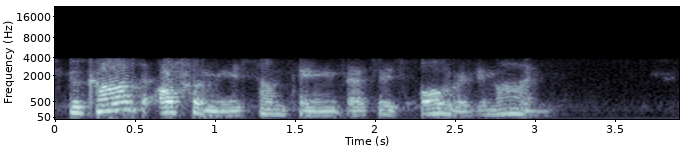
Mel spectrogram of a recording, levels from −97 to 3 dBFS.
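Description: From the start, the speech passes through the AMR narrowband mobile codec. Nothing above 4 kHz survives, so the sound is thin and muffled. The damage is heavy. The voice is buzzy and synthetic, with a coarse, rasping edge. That quality fits a low AMR-NB mode near 5.9 kbps. At that rate the vocal-tract model gets very few pulses per subframe to rebuild each sound.

From 1.22 to 1.28 s, lost AMR speech frames break the flow. The gap is about 40 ms, which fits two 20 ms frames failing their checks. The decoder fills them by repeating its last good pitch and spectral settings at falling gain. The result is a brief smeared warble and a small dip in level. The voice then returns rough for a moment.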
